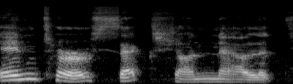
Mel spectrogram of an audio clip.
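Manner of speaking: slow, deliberate, each syllable stretched out. Saying a long word again on request, said slower. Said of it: "say that word again, but slower".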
